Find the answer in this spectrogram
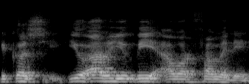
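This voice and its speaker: A man with a non-native accent and a dark, mellow tone, at a moderate pace with fairly even intonation. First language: not English. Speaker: company head. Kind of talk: business video meeting. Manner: halting.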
